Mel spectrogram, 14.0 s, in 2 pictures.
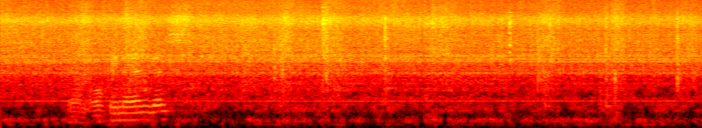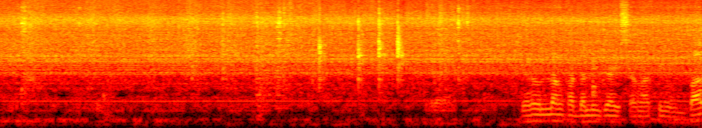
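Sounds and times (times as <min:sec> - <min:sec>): shrimp sizzling in a frying pan: 0:00.0 - 0:14.0
spatula clicking against pan: 0:10.2 - 0:11.2.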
